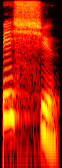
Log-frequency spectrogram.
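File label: "пессьы", Komi, female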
